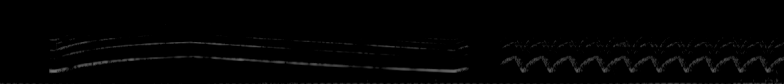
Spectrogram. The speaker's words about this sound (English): If we, like, were able to put in, like, these, like, sound effects. How about do fire truck again?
